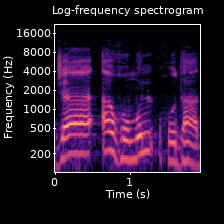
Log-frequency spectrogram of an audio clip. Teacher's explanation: اسے ہم پڑھیں گے جاءہم الہدا، درمیان میں سے الف حمزہ کو حذف کیا جائے گا۔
